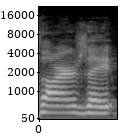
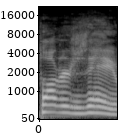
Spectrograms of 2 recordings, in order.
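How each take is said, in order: First: It is pronounced the plain English way. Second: It is pronounced in a fancy French style.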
